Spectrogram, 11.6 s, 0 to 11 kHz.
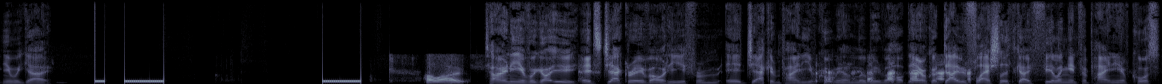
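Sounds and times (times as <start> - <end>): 
speech: 0.0 - 0.6, 4.2 - 11.6
telephone ringback tone on an outgoing call: 1.0 - 1.7, 3.2 - 3.6
laughter: 8.0 - 9.8.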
